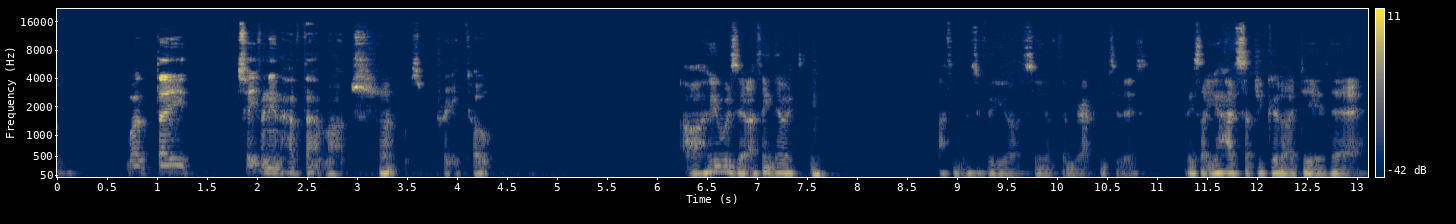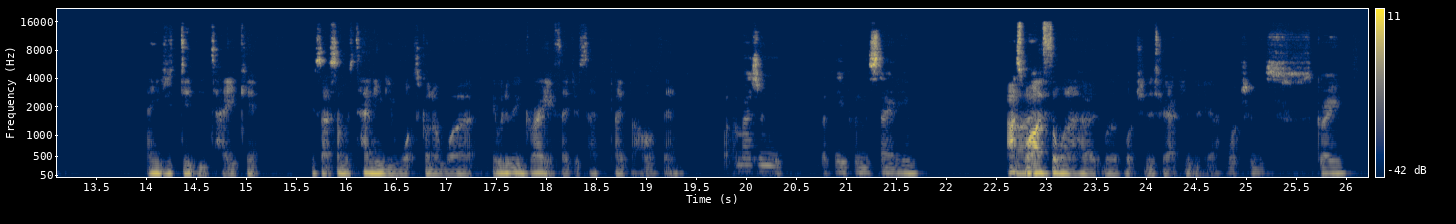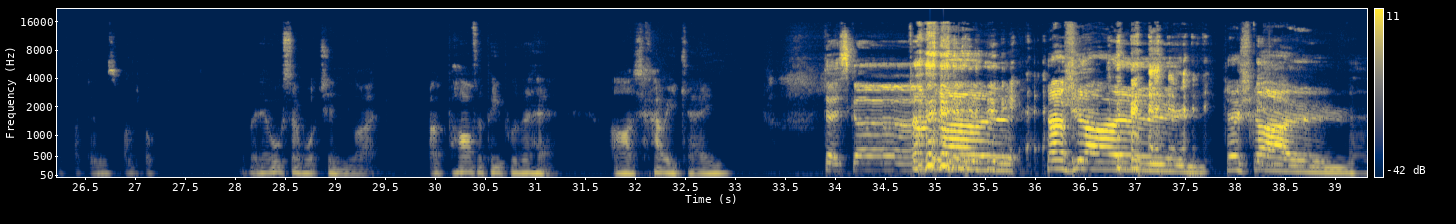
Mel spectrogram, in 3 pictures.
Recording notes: apologies again for the sound!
